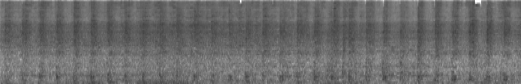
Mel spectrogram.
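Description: A train runs along a line past standing local trains on a Kolkata-to-Puri route, its steady, loud clickety-clack beating in a quick regular rhythm with a continuous low rumble for the whole stretch.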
